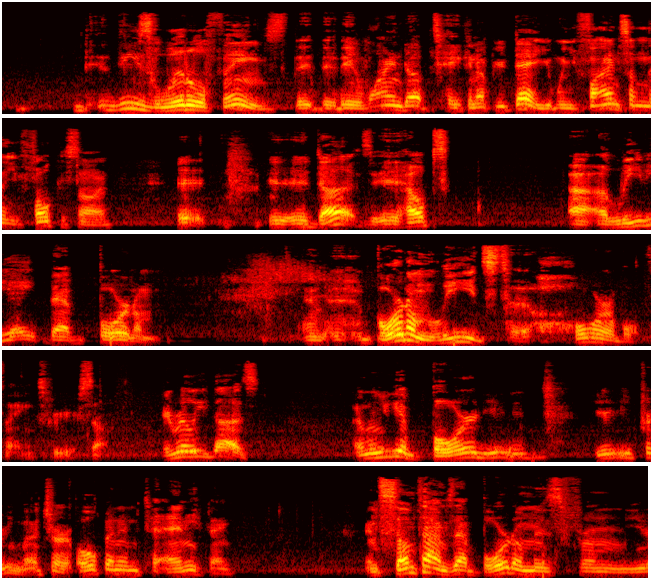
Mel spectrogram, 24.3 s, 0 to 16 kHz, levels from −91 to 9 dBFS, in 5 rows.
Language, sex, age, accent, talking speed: English, male, 20-39, American, 145 wpm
